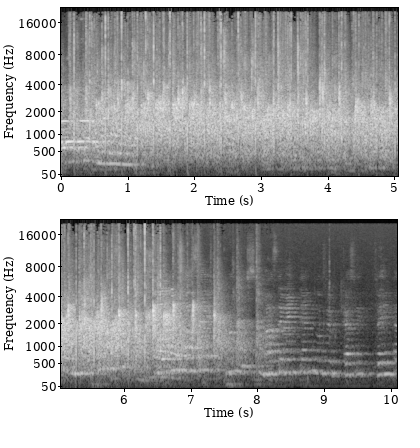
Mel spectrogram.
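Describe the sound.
An audience breaks into loud, sustained applause, a dense wash of clapping that holds steady for several seconds before thinning out as a voice begins talking over the fading claps.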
